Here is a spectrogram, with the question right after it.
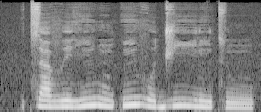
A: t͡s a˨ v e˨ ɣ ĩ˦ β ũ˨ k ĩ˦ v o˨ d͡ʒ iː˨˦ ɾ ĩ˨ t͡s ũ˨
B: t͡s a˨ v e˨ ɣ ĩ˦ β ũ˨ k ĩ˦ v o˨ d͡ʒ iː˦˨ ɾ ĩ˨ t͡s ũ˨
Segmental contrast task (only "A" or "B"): B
